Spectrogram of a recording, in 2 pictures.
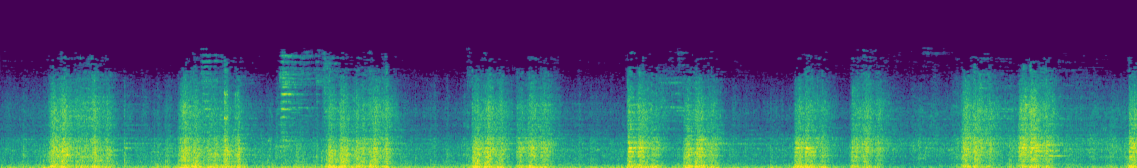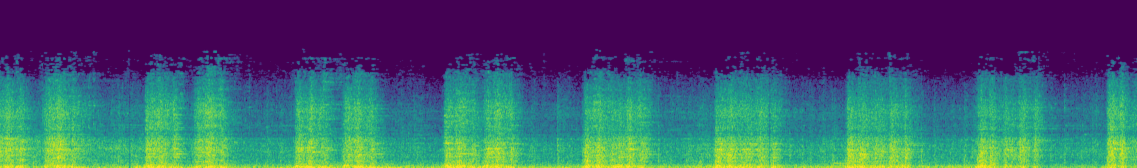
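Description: Freight train cars (tank cars and boxcars) rolling past, their wheels clacking rhythmically over the track in a steady clickety-clack, often in pairs about once a second, over a continuous rolling rumble.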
